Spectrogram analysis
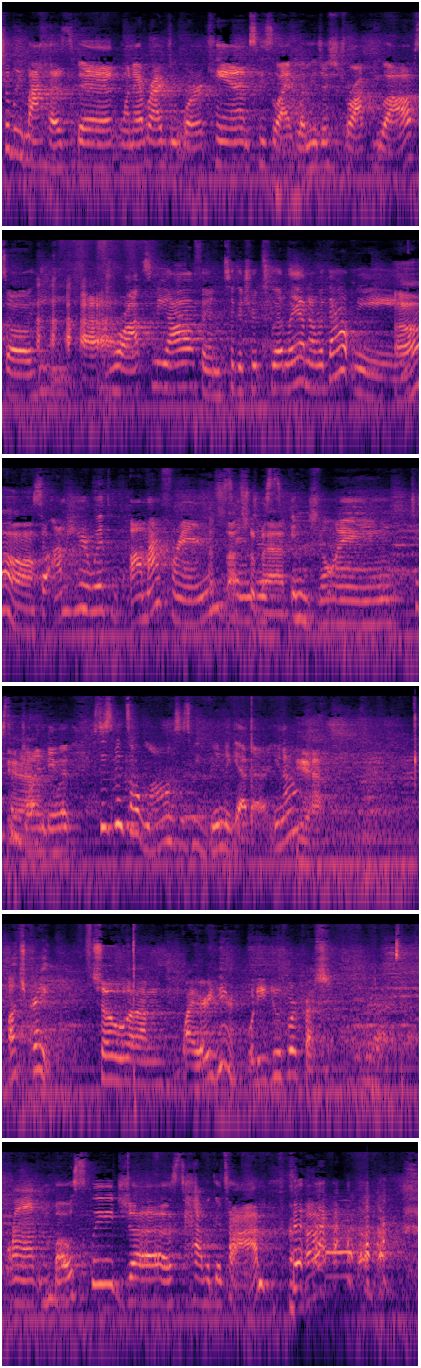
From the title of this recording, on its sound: WordCamp Birmingham Hallway Chats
